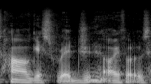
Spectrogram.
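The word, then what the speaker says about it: Hergest Ridge: And Hargis Ridge, I'm told it's pronounced Hargis Ridge. I thought it was Hargis Ridge, just outside Kington.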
